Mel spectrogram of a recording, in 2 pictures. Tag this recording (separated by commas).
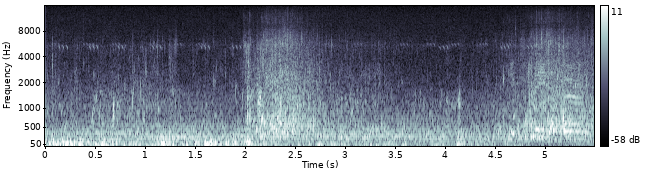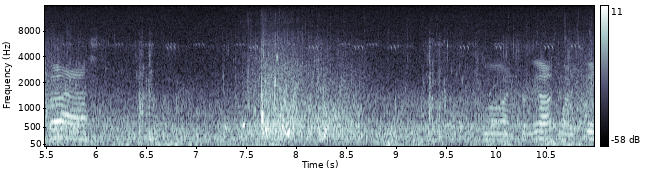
kayak, Water vehicle, Vehicle, Speech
